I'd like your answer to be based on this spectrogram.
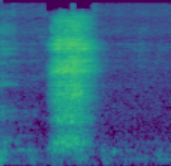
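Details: A single sharp, hissing sneeze lasting about a third of a second, from an adult who says she is ill, against quiet room noise.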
